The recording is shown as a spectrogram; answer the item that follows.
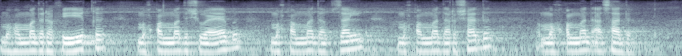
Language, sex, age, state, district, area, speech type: Urdu, male, 18-30, Uttar Pradesh, Lucknow, urban, spontaneous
